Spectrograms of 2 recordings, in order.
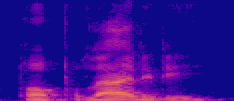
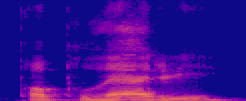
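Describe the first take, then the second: The two takes are said the same way.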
